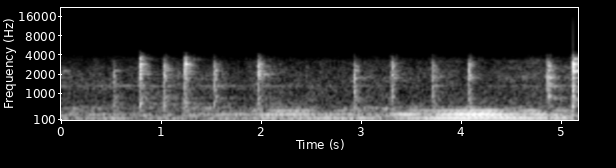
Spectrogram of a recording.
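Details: Ford Mustang brakes give sharp uneven ticks, two or three a second, over a low hum; brake ticking noise of unknown cause.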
